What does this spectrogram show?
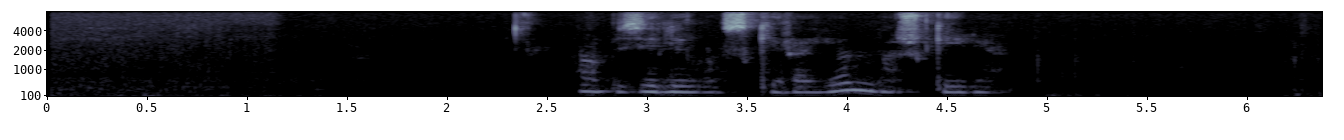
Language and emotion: Russian, neutral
